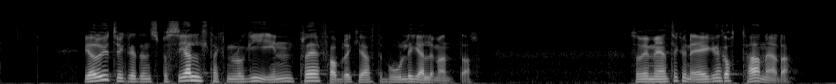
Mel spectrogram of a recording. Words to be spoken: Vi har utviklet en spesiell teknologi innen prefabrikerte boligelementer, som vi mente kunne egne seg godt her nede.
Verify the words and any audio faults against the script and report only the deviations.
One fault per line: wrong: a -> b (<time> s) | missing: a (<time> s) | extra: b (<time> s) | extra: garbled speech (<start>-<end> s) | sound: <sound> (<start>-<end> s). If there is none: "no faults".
missing: seg (7.2 s)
